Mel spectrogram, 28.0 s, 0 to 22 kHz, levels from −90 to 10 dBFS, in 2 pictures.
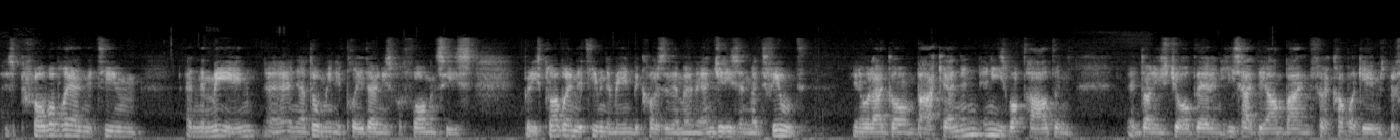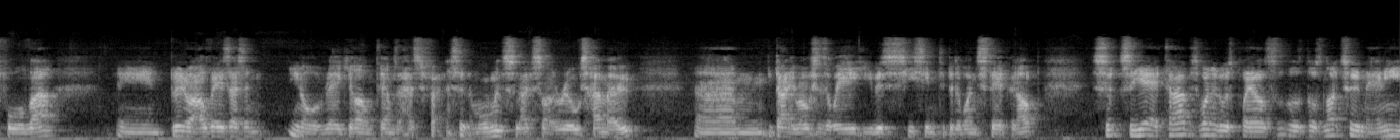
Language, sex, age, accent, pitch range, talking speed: English, male, 30-49, British, 115-140 Hz, 240 wpm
